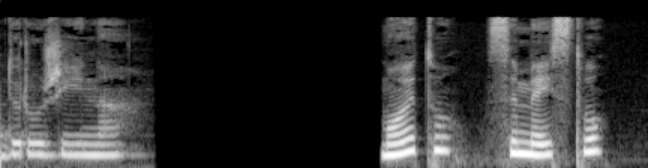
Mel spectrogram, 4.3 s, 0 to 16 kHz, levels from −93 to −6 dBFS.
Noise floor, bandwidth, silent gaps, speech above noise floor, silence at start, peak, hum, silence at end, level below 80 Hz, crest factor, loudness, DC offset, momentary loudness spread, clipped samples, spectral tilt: under -90 dBFS; 11.5 kHz; 1.05-2.53 s; over 76 dB; 0 s; 0 dBFS; none; 0.3 s; -50 dBFS; 16 dB; -15 LUFS; under 0.1%; 11 LU; under 0.1%; -5 dB/octave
